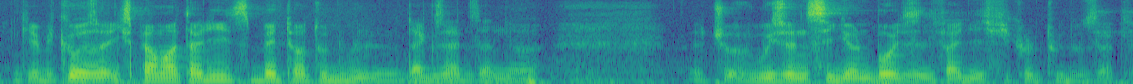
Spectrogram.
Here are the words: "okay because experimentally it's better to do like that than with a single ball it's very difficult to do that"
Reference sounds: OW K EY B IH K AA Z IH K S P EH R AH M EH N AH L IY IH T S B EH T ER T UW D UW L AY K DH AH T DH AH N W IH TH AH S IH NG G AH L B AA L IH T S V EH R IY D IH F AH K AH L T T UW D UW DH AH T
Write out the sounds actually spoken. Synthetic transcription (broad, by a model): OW K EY B IH K AA Z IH K S P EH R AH M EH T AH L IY T S B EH T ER T UW D UW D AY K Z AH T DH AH N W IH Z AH S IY G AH N B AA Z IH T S V EH R IY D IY F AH K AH L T T UW D UW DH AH T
